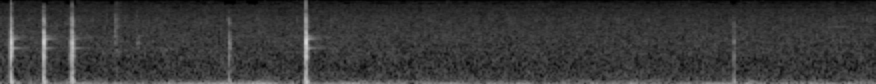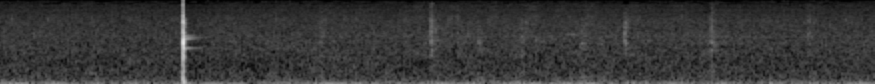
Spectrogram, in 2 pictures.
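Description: Inside a vehicle rolling slowly over a rough dirt road: a low, steady rumble with scattered sharp ticks and knocks. A quick run of ticks comes at the start, then single louder ones about a second in and about four seconds in.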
